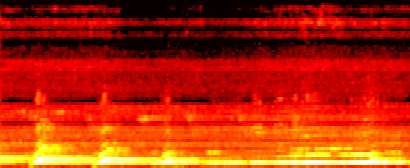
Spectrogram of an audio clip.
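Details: Bornean white-bearded gibbon, locally called krawet in Dayak Ngaju, a song with two females singing and a male joining at the end. Rising swooping whoops repeat about every half second, then flow into a long steady hooting tone with fainter overlapping notes.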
